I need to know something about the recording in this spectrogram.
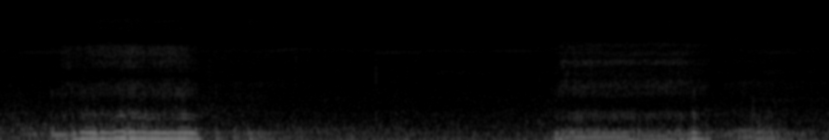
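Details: Sleeping Pit Bull dog described as having sleep apnea and restless leg syndrome: two deep, rumbling snores about three seconds apart with soft breathing between; snoring.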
